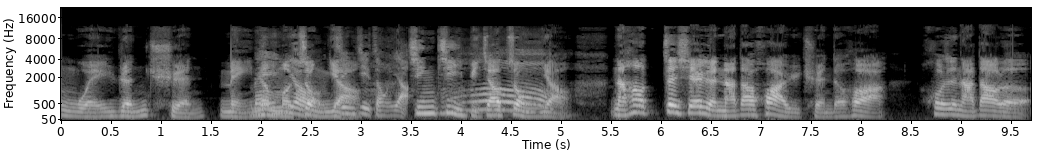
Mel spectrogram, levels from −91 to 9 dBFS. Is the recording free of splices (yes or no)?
no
